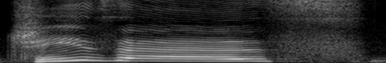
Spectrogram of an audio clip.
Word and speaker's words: Jesus: Bah écoute, ça s'écrit pareil, mais ça ne se prononce pas pareil. C'est pour ça. Je comprends mieux. D'accord, d'accord. Alors Jésus se dit Jesus.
